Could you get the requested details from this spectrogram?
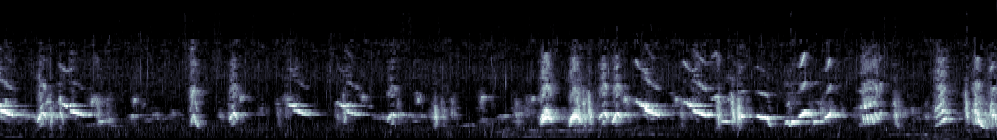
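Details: Wild Oriental magpie-robin song for luring birds: rapid, varied whistled notes and sharp clicks in quick succession, nearly three a second, with a faint lower bird call late on.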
